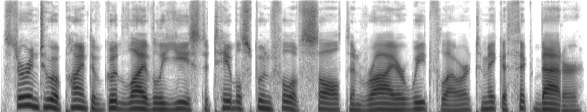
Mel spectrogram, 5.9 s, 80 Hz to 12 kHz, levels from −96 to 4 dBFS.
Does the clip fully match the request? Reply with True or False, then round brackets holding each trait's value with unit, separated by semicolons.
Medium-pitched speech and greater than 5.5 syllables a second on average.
False (145 Hz; 5.0 syllables/s)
